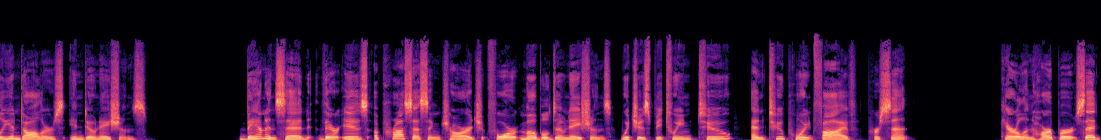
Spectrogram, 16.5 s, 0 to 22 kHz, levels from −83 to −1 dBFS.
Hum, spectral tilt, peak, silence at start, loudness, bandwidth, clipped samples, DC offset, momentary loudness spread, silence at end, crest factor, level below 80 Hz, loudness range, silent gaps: none; -3.5 dB/octave; 0 dBFS; 0 s; -16 LUFS; 16 kHz; under 0.1%; under 0.1%; 8 LU; 0 s; 16 dB; -66 dBFS; 3 LU; 2.33-3.54 s, 13.73-14.94 s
